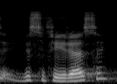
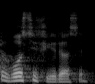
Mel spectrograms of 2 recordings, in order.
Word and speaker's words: vociferous: This word will be pronounced as vociferous, not vociferous.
